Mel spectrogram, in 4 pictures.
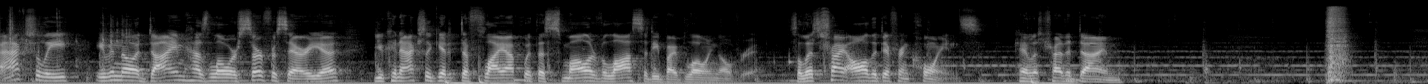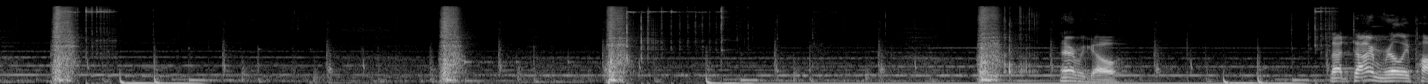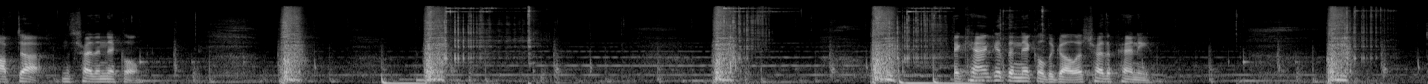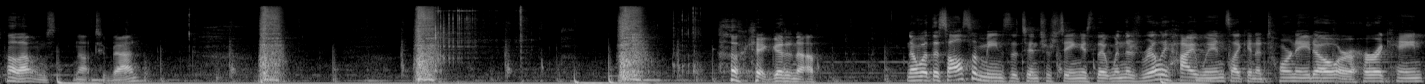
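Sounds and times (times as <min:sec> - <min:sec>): background music: 0:00.0 - 0:57.0
hard puff of breath: 0:17.8 - 0:19.0, 0:44.8 - 0:47.3, 0:48.4 - 0:49.5
coin popping into cup: 0:24.2 - 0:24.7, 0:32.8 - 0:34.0, 0:35.7 - 0:36.3, 0:37.4 - 0:38.7, 0:41.8 - 0:42.5, 0:47.0 - 0:48.2, 0:49.6 - 0:49.9.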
